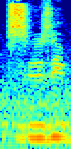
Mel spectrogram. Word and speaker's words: Suzie: Well, I'm on Facebook, Suzie Bell for Arkansas, spelled with a Z, S U Z I E, Susanna.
